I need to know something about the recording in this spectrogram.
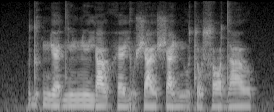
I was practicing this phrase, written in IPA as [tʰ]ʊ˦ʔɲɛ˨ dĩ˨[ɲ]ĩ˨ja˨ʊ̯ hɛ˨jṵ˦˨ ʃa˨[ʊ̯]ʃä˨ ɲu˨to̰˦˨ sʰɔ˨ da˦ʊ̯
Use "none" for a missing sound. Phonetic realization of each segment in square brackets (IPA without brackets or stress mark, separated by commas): d, ɲ, ɪ̯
